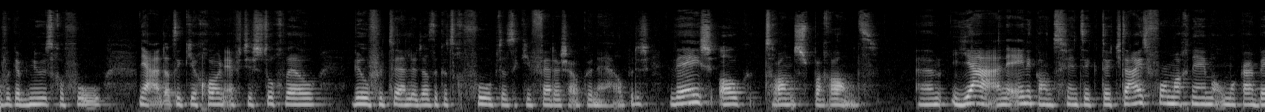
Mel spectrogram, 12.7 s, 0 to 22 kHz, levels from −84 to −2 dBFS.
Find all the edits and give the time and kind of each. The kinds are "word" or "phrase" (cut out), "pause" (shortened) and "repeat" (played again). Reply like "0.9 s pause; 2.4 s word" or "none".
1.4 s word; 8.9 s pause; 11.2 s word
